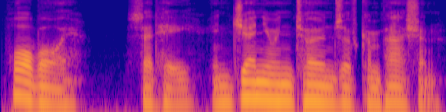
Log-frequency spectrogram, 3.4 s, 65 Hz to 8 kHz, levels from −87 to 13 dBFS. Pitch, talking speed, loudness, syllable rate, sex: 95 Hz, 160 wpm, -18 LUFS, 4.9 syllables/s, male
